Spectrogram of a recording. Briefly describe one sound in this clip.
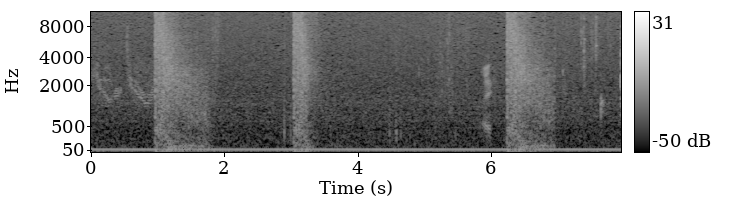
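A sniper rifle fires loud, sharp shots that echo.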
